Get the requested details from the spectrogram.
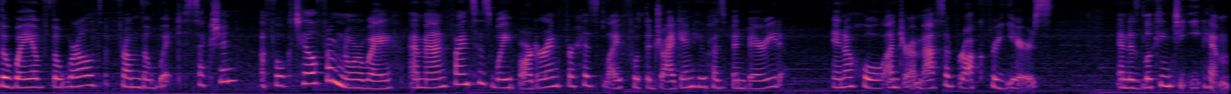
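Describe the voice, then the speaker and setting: Over noticeable background noise, a woman speaks in a fairly high voice with ordinary pitch variation. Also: moderate pace. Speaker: book vlogger. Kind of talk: casual talk to camera.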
